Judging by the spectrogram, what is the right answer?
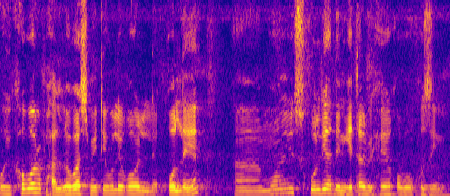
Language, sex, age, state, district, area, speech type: Assamese, male, 18-30, Assam, Nalbari, rural, spontaneous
